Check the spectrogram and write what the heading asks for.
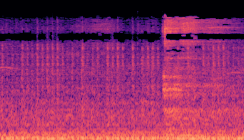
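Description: Mercedes Vario expedition truck's diesel engine idling with a steady low rumble, heard from inside the cab while the vehicle waits. A short noisy burst sounds near the end.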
